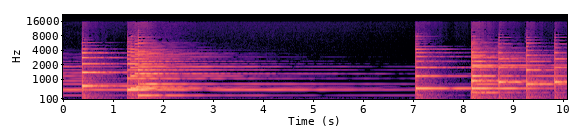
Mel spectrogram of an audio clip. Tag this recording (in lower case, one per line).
piano
electric piano
keyboard (musical)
